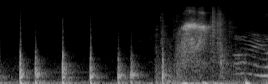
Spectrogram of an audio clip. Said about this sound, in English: I'm going to knock on the door.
